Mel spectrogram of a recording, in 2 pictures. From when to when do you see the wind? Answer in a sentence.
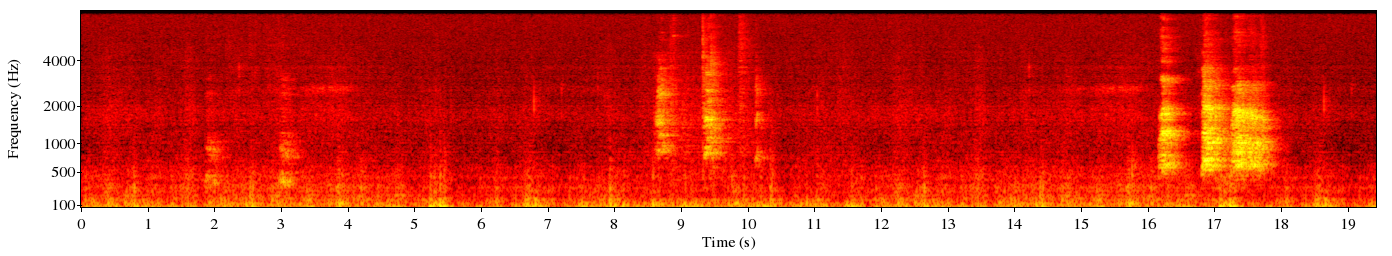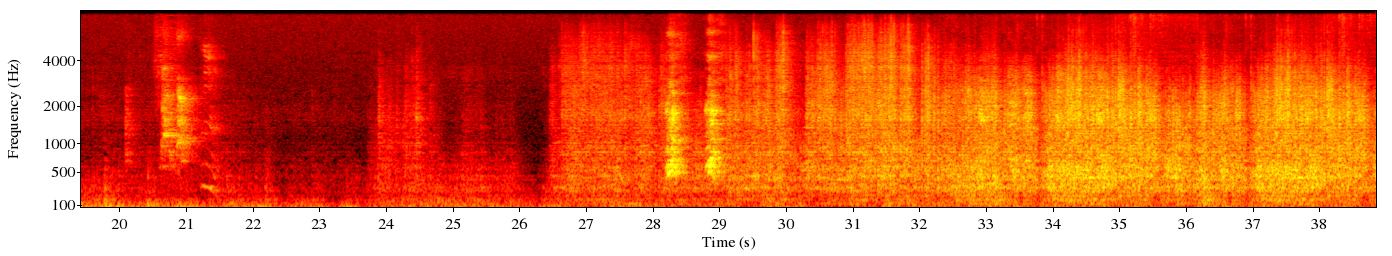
The wind can be heard from 0.0 to 38.8 s.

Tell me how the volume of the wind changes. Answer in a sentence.
The volume of the wind goes up.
